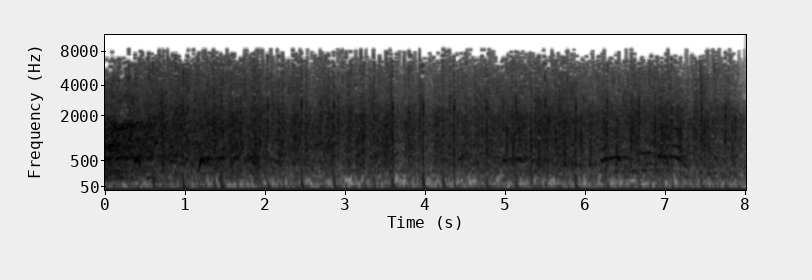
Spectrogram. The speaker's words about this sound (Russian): Я очень рад, что вы встречаете меня аплодисментами. Это залог того, что я был прав тогда.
